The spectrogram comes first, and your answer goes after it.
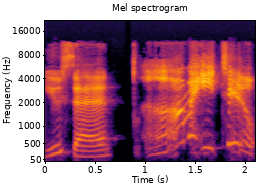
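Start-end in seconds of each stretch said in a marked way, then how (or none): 1.0-2.1 very high, teasing, mocking echoing voice. Retelling what the other speaker texted: imitating the other speaker mockingly. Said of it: "'Cause that's how you sounded".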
